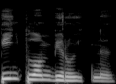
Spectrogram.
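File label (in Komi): "пинь пломбируйтны", Komi, female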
